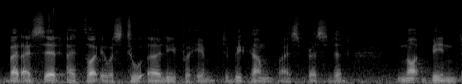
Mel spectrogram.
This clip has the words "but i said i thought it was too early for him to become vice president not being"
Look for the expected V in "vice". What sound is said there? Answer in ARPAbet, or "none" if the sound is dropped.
V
